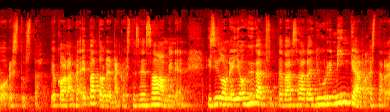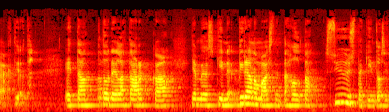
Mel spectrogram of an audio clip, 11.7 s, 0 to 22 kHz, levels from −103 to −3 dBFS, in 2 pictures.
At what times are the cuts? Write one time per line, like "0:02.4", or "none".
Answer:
0:07.3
